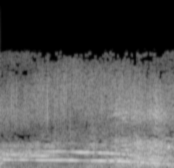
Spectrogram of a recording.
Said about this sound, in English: Wolves? Yes, but they won't attack you unless they're hungry. That one doesn't sound like he just finished eating at Lindy's, does he?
